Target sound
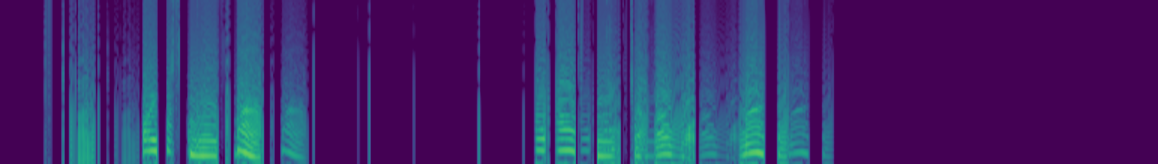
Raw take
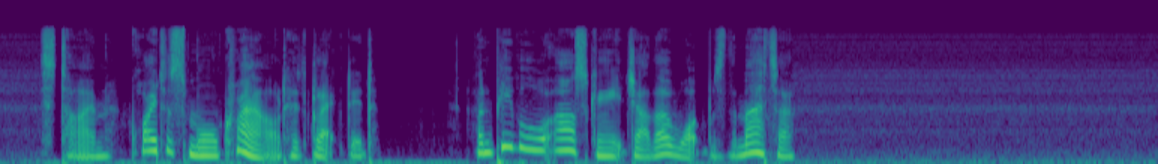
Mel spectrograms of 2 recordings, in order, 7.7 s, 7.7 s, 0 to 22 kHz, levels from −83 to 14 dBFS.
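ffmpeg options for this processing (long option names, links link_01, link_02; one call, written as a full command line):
ffmpeg -i in.wav -filter_complex "[0:a]asplit=3[link_01][link_02][link_03];[link_01]afade=type=out:start_time=1.77:duration=0.02[link_04];[link_02]acompressor=threshold=-26dB:ratio=16,afade=type=in:start_time=1.77:duration=0.02,afade=type=out:start_time=3.57:duration=0.02[link_05];[link_03]afade=type=in:start_time=3.57:duration=0.02[link_06];[link_04][link_05][link_06]amix=inputs=3:normalize=0,aeval=exprs='val(0)*gte(abs(val(0)),0.15)':channel_layout=same,aecho=1:1:297:0.168,volume=-1.5dB" out.wav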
